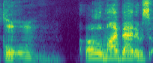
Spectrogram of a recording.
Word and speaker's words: Glenn: I don't know what you're talking about, but the E is silent in Glenn. It's just Glenn.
